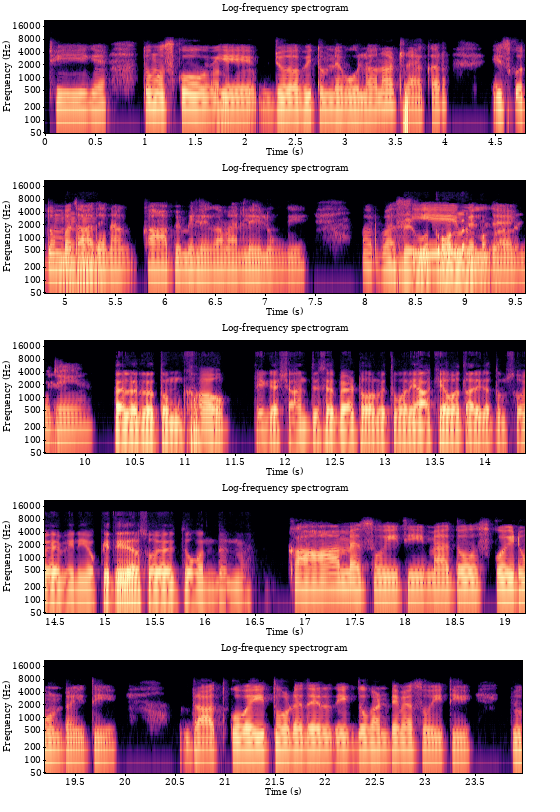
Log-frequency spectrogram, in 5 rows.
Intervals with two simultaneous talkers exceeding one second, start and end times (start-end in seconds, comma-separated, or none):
8.3-9.7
